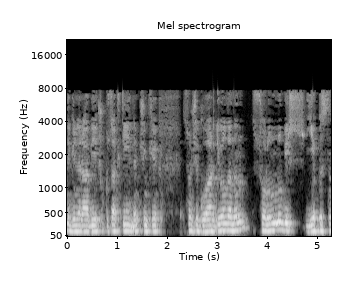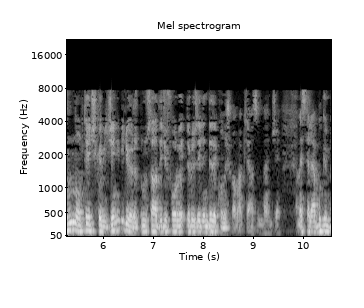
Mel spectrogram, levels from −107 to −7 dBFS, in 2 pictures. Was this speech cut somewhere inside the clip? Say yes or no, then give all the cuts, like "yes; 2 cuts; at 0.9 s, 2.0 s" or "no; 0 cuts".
no; 0 cuts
